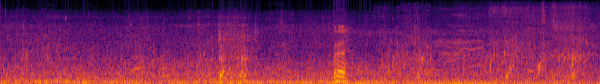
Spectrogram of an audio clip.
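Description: Steady low drone of a motorboat engine out on the water.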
